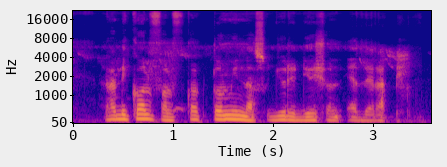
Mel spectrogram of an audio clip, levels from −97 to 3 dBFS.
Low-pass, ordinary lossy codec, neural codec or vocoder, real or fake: none; none; vocoder, 44.1 kHz, 128 mel bands every 512 samples, BigVGAN v2; fake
